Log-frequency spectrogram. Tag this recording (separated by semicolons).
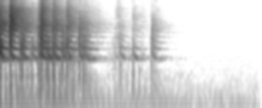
pipe; milano; resonance; field-recording; chiaravalle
